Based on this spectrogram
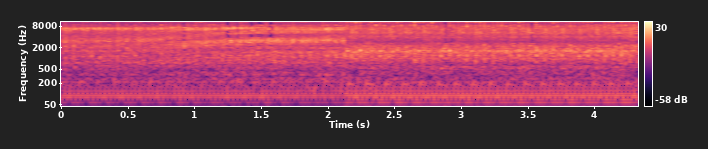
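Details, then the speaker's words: Farmall tractor idling after exhaust modification, gap welded: deep, even idle with steady low beat about four pulses a second, no misses; deep exhaust sound restored, healthy. "got the same the same cell as previously it's a nice deep sound and i think foreign it sounds much bigger"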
